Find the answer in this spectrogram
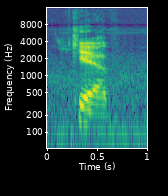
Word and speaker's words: Kiev: a second hand again kiev that's more like the russian pronunciation of photo will help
